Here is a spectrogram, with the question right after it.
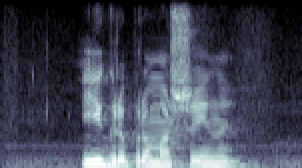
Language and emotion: Russian, neutral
